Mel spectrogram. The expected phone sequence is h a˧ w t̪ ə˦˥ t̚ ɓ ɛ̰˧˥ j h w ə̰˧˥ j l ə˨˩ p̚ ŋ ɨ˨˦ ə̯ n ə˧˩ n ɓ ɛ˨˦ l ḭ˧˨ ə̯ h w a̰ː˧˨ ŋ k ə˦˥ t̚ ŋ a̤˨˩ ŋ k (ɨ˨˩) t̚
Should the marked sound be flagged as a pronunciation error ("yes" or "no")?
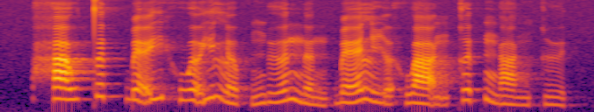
no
